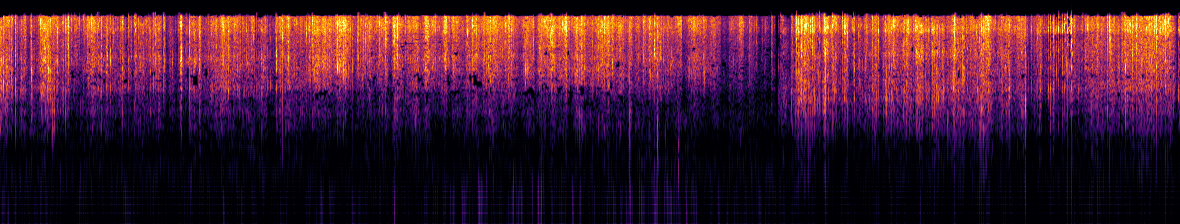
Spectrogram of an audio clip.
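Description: A handful of dry brown leaves is crushed and crinkled in the hand in front of a tree trunk. It makes a dense, continuous crackling and crunching that is bright and mostly high-pitched, easing slightly just before ten seconds and then growing louder again to the end.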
